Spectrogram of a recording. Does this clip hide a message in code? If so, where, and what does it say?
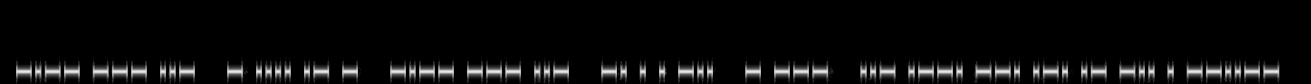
Yes: Morse code from 0.2 to 12.8 s, heard as a keyed tone, about 25 wpm, 600 Hz. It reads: YOU THAT YOU NEED TO UPGRADE,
